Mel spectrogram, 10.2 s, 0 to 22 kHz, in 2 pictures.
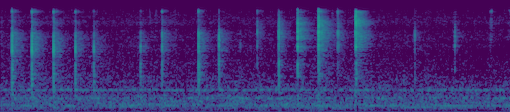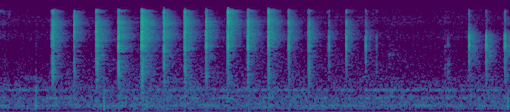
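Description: Several small, solid, gold-colored Varta AAA alkaline batteries with metal casings are held between fingertips with long pink nails and clicked and rubbed against each other. About 35 sharp, bright metallic clicks come in uneven bursts, with a quieter stretch of faint scraping in the middle. Each tick dies away almost instantly, with no low-end weight.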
